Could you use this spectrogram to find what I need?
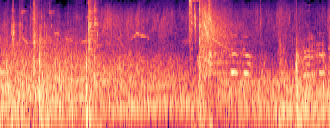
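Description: A rifle bolt is worked back and forth.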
